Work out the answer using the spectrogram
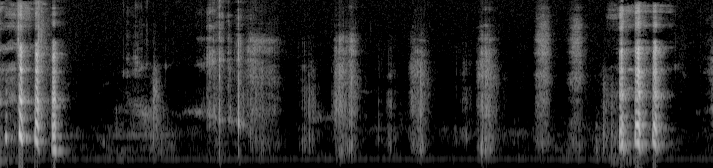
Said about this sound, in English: Well, yeah, they're just sugar cookies, but... Now that I've crunched into some... It's an ASMR moment. Ooh. Chew right into the mic a little. Hold on.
